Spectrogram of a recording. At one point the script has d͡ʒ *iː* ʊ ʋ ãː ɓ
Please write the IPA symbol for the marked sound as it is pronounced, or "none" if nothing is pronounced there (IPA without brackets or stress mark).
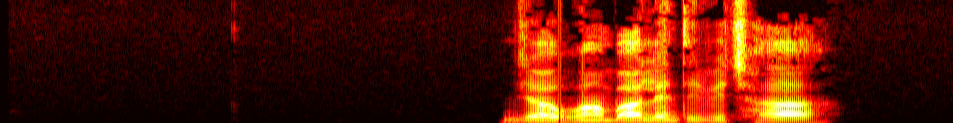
aː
